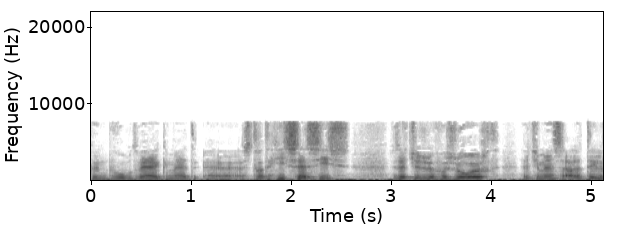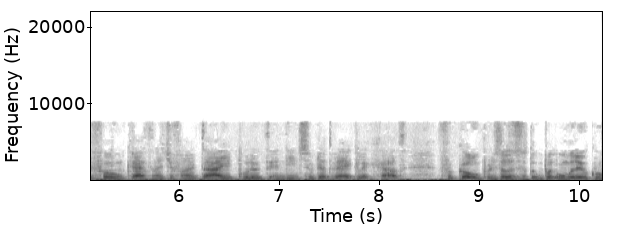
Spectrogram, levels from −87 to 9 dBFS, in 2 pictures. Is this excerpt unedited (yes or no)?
yes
